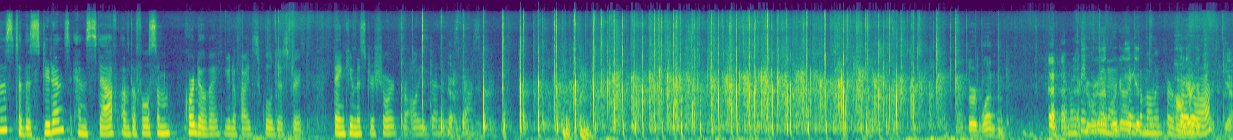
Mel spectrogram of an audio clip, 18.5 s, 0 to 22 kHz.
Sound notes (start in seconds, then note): 7.7 audience clapping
